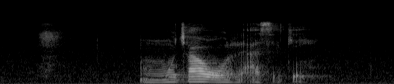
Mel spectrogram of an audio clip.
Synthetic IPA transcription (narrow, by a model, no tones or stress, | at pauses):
m̩mʊt͡ʃʼaɣʊrɪ̰ʔa̰sɪkʼɪ̰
